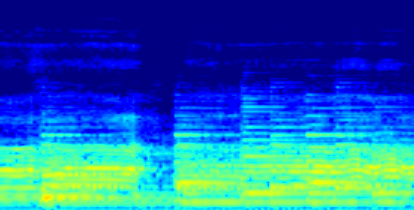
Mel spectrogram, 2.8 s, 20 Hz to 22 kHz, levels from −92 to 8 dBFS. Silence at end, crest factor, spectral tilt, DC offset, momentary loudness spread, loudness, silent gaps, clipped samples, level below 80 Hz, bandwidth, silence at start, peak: 0 s; 14 dB; -8.5 dB/octave; 0.1%; 5 LU; -31 LUFS; none; under 0.1%; -66 dBFS; 13.5 kHz; 0 s; -16 dBFS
